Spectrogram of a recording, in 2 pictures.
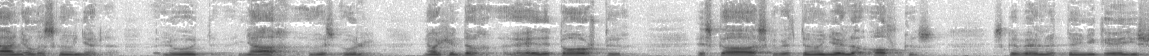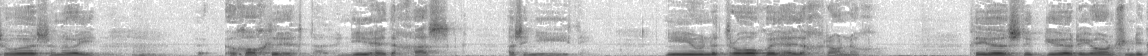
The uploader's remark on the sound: recorded at North Harris Free Church on the evening of Sunday, 22nd October 2023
